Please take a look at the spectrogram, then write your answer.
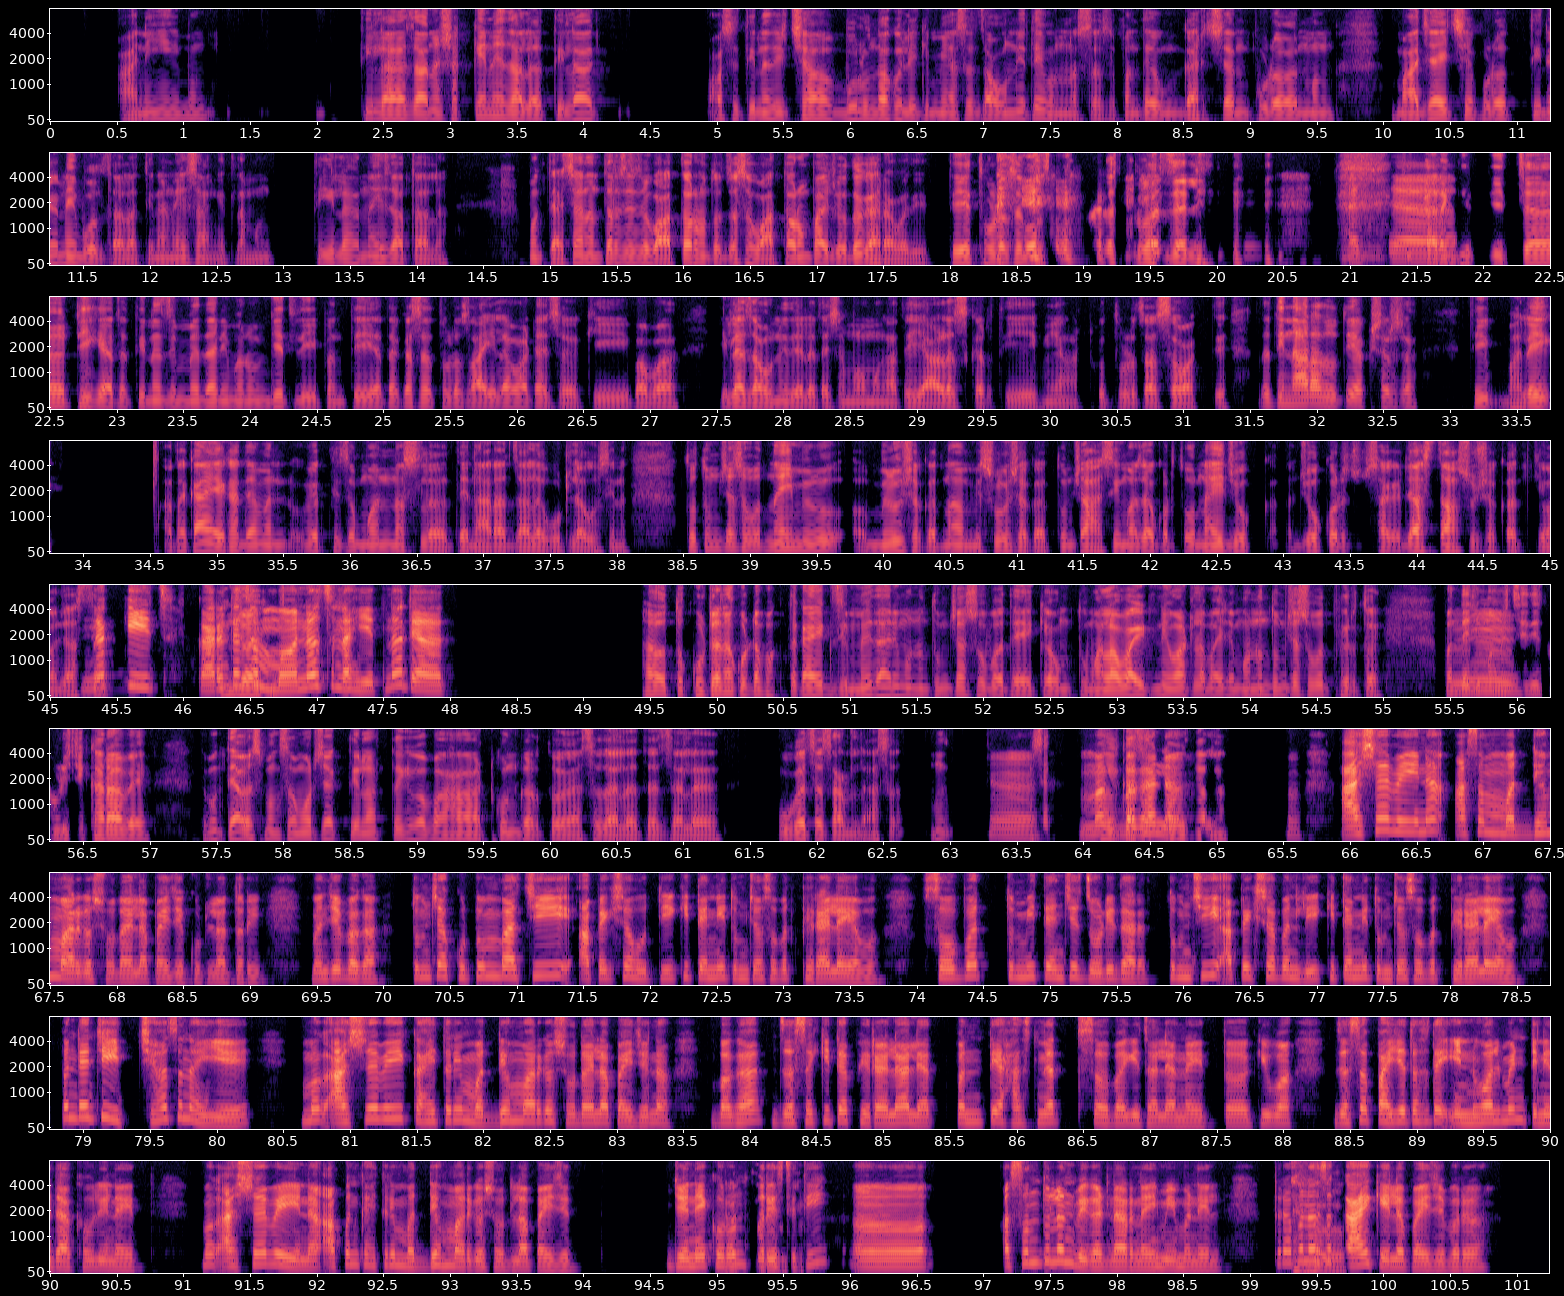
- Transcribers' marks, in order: other noise; laughing while speaking: "ते थोडंसं मिस व्हायला सुरुवात झाली"; laugh; unintelligible speech; tsk; tapping; in English: "इन्व्हॉल्वमेंट"; laughing while speaking: "हो"
- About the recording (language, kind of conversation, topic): Marathi, podcast, कुटुंब आणि जोडीदार यांच्यात संतुलन कसे साधावे?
